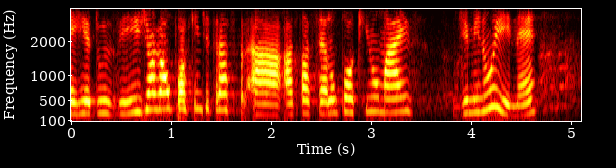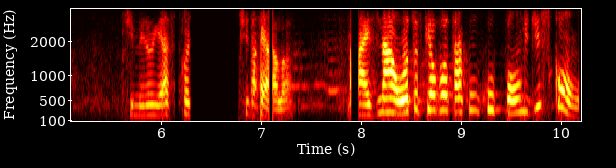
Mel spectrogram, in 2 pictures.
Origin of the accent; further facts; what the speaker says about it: Ribeirão Preto, São Paulo, Brazil; A gente é daqui de Ribeirão Preto.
